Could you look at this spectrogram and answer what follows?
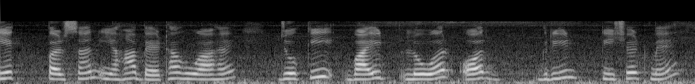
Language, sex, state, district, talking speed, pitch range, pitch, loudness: Hindi, female, Chandigarh, Chandigarh, 120 wpm, 235-275 Hz, 250 Hz, -17 LUFS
